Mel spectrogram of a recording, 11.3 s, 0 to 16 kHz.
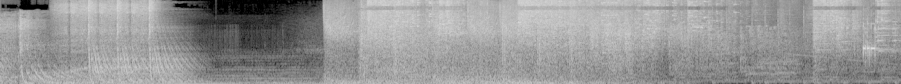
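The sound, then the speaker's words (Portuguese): A loud weapon blast, fired at locked targets after a countdown, erupts into a roaring explosion, followed by a second booming burst with crackling, shattering debris that rumbles on and slowly fades. No voices. “Alvos travados e serão levados para serem julgados por todos os crimes interplanetários que estão cometendo. Disparo em 3, 2, 1.”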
